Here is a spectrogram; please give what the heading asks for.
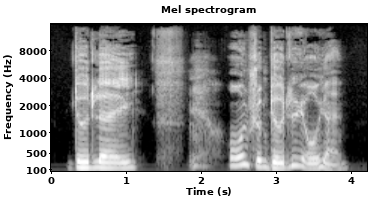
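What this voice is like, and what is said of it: Dudley Black Country accent. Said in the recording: “a Dudley accent ... a perfect demonstration”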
